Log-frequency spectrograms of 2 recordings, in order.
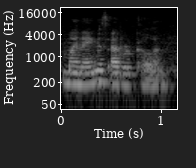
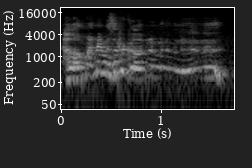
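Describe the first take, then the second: First: It is said in a normal reading voice. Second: It is said breathlessly, gasping for air.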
